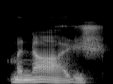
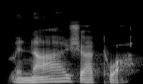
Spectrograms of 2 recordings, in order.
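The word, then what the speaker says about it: ménage: in a romantic way pronunciation Minaj again we have the a sound at the end Minaj there's even a brand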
